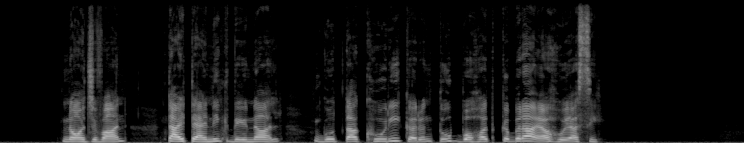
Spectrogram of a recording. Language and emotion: Punjabi, fearful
